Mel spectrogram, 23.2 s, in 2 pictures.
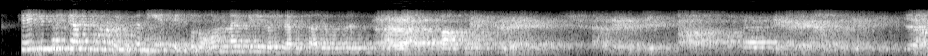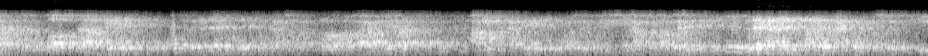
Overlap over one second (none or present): none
